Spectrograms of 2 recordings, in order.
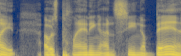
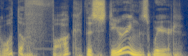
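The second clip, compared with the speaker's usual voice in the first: puzzled mutter; 6 dB quieter, slower than usual. Retold or imitated. Driver to himself at the wheel as the steering goes odd, slow quiet mutter. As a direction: mutter it to yourself, baffled and slow. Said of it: "I'm like".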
